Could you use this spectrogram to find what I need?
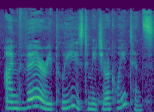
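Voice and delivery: smooth, silky voice. Reading a story aloud, the cat greets a cricket: silky voice. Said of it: "said Harry Cat in a silky voice".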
